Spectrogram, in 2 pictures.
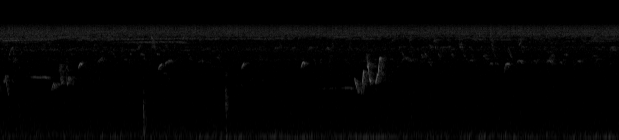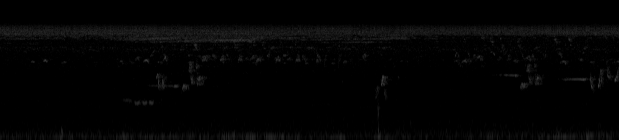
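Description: Faint, scattered bird chirps and short calls, the loudest a quick cluster of chirps about seven seconds in, over a steady faint high hiss.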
